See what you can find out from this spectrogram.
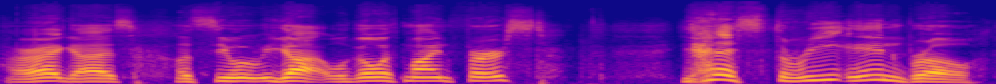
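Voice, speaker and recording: A man's voice: fairly high pitch, unhurried, no echo. A young man hosting an archery vlog outdoors on public land, hyped and slangy, talking to the camera. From Pacific Northwest of the US. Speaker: vlogger. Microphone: action camera.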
